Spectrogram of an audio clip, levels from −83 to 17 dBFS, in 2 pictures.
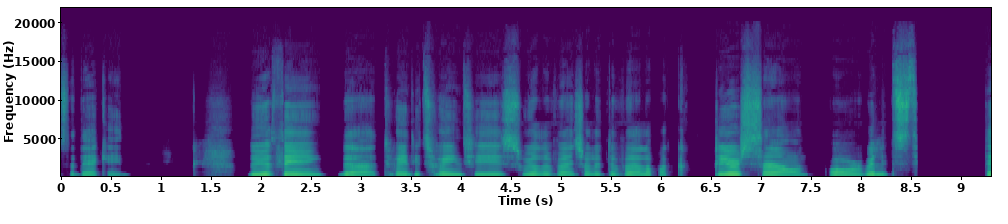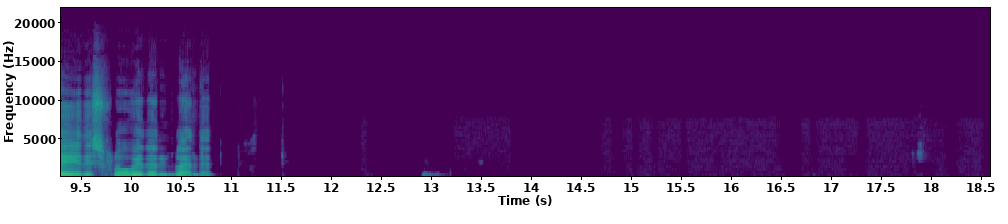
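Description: At 8.55 s, a rebuffering stall: the player ran short of data, leaving 0.69 s of flat waveform and blank spectrogram before "this fluid and blended" resumes intact.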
